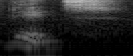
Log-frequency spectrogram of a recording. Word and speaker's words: Knids: things called them vermicious knids pronounce the k and these are like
